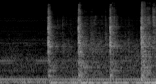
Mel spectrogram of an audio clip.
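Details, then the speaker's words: 1998 Chevy Silverado 1500 with a P0420 catalyst efficiency code: the exhaust pipe is struck, giving four sharp metallic clanks and a brief rattle over a low engine hum. Rattle from a loose joint at an exhaust leak. "now what that does is that impacts the pipe and if there's any looseness in there or slop as you want to call it it will uh it will make a noise it'll rattle so"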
